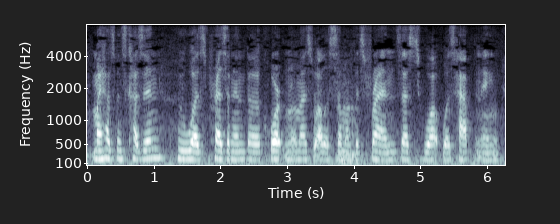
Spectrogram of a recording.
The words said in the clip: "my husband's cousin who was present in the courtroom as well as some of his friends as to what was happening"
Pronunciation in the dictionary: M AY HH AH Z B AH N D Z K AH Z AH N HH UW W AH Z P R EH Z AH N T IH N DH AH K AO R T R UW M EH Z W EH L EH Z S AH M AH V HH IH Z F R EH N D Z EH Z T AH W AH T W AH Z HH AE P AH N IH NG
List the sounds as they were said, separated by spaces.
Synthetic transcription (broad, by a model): M AY HH AH Z B AH N D Z K AH Z AH N HH UW W AH Z P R EH Z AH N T IH N DH AH K AO R T R UW M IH Z W EH L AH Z S AH M AH V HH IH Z F R EH N D Z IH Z T AH W AH T W AH Z HH AE P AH N IH NG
